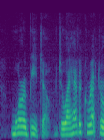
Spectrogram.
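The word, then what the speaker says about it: Morabito: I'm half Italian I know I'm going to mispronounce your last name moribito do I have a corrector role no you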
